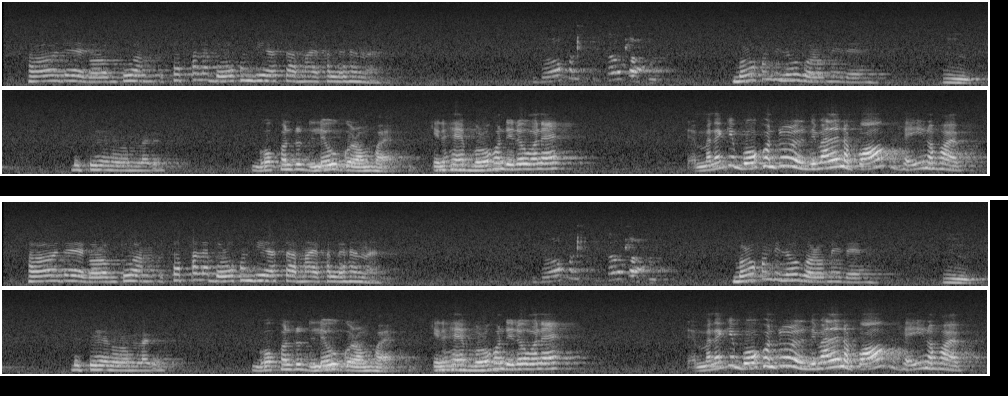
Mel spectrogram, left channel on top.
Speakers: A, on the right; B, in the centre.
A: হয় দে গৰমতটো আম চব ফালে বৰষুণ দি আছে আমাৰ ইফালে হে নাই।
B: বৰষুন দিলেও গৰম।
A: বৰষুণ দিলেও গৰমে দে।
B: উম
A: বেছিহে গৰম লাগে।
B: বৰষুণতো দিলেও
A: উম,
B: গৰম হয়, কেলে
A: উম,
B: হে বৰষুণ দিলেও মানে মানে কি বৰষুণতটো যিমানেই নপওক হেৰি নহয়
